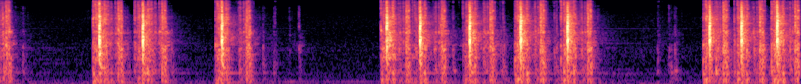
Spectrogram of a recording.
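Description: Typewriter sound effect: runs of rapid keystrokes, several clicks in quick succession, separated by short pauses.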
